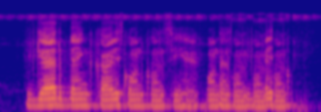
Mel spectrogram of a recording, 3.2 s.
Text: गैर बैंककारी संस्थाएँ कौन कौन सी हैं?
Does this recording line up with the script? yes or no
no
